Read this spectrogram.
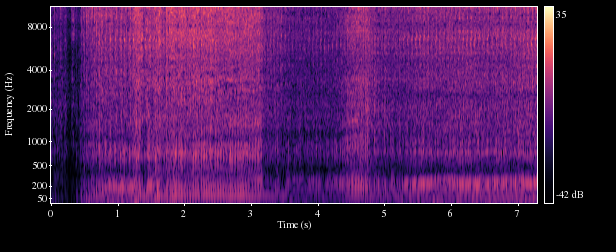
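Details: Volkswagen Baja Bug air-cooled engine, cold and never yet up to temperature, moving under load: uneven beat, dipping and sagging as it pulls. Owner suspects stumbling and dying is because it's very cold-blooded, easing once warm.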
